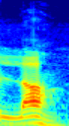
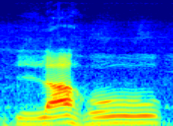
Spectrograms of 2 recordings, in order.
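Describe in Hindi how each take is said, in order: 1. शब्द का अंत बिना स्वर के मौन h पर होता है। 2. शब्द का अंत h के बाद पूरे स्वर से होता है।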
